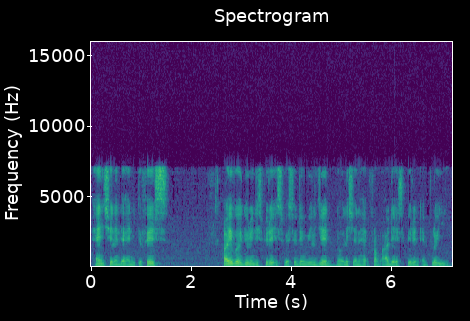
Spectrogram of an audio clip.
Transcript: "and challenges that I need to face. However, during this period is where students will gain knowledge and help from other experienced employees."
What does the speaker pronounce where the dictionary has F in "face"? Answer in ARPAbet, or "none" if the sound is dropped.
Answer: F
